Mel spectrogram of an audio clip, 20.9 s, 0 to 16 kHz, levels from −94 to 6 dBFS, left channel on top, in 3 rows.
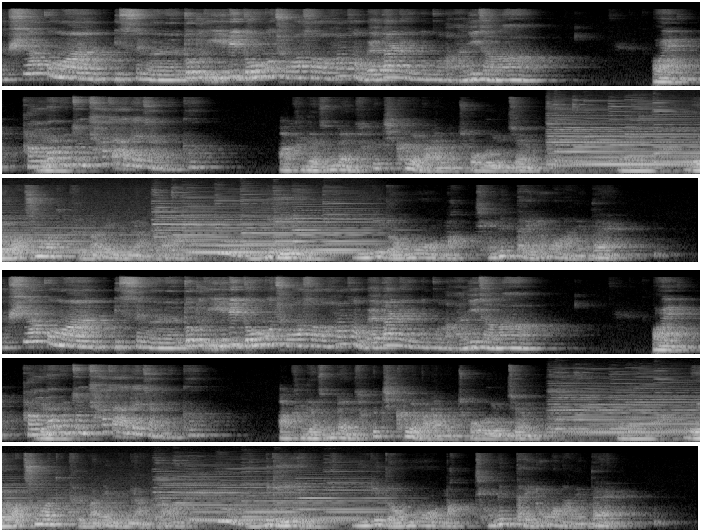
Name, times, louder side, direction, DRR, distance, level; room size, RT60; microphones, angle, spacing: voice 1, 0.0-5.3 6.6-6.9 7.2-9.0 11.8-12.1 16.1-16.5, right 1 dB, ahead, -7 dB, 0.7 m, -25 dB
voice 2, 9.8-12.3 13.1-15.8 16.4-17.1 17.5-20.1, equal, 50° right, -3 dB, 0.7 m, -25 dB
Harp, 12.4-17.9, left 4 dB, 80° left, 0.5 m, -28 dB
3.1 x 2.0 x 3.9 m, 0.99 s
head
